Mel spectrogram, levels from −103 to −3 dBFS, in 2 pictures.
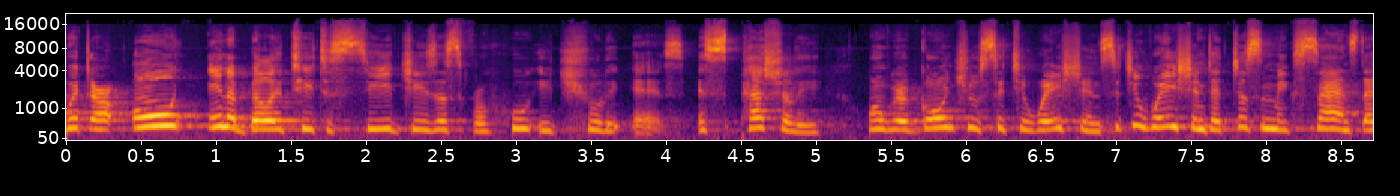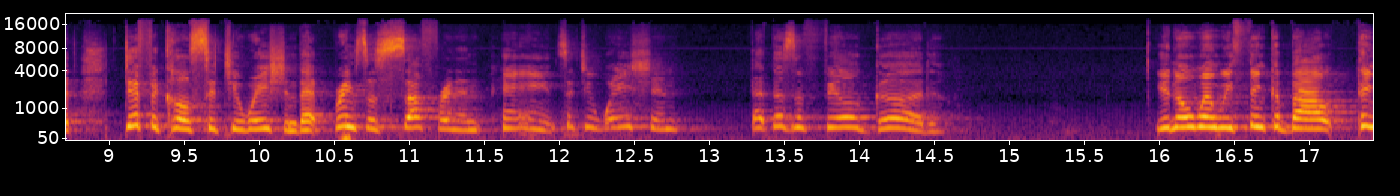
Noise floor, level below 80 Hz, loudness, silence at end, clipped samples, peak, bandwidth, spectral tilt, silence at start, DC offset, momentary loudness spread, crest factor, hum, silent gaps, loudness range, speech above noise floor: -68 dBFS; -56 dBFS; -26 LUFS; 0 s; under 0.1%; -8 dBFS; 18 kHz; -2 dB/octave; 0 s; under 0.1%; 14 LU; 18 dB; none; none; 7 LU; 41 dB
